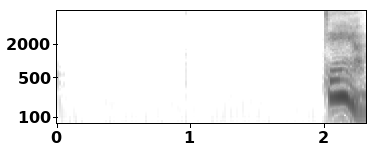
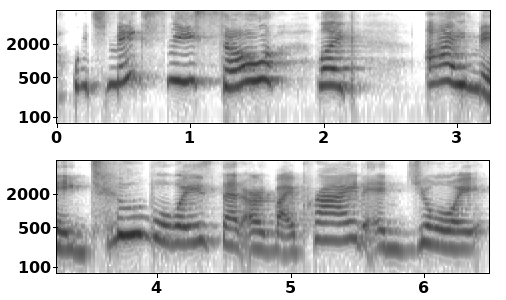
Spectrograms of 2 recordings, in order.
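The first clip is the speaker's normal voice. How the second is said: excited gush; 8 semitones higher, 12 dB louder, slower than usual. Real, not acted. Panelist bragging about her baby SLPs, excited high gush. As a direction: voice jumping much higher and louder, slowing down with pride.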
